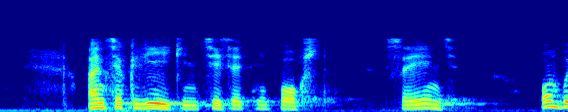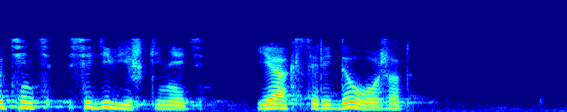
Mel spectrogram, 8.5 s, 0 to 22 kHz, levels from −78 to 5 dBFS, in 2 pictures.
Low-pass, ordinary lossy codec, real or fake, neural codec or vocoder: 5.4 kHz; MP3, 32 kbps; fake; codec, 16 kHz, 2 kbps, FunCodec, trained on Chinese and English, 25 frames a second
